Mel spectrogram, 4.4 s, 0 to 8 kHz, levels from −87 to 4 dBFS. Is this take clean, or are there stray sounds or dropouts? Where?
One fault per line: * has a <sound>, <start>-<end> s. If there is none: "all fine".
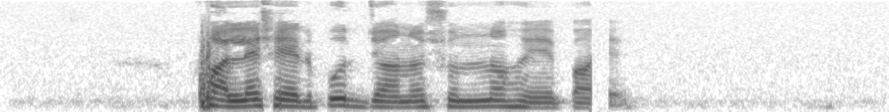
* has a dropout, 2.9-3.0 s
